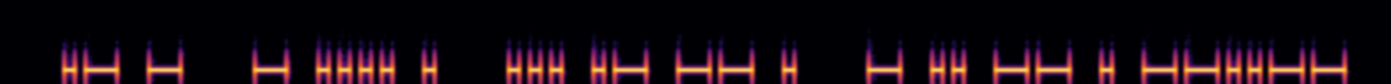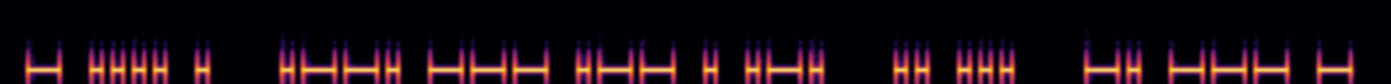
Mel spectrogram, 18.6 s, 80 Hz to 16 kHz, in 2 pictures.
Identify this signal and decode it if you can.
Morse code, heard as a keyed tone, about 17 wpm, 700 Hz. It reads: AT THE SAME TIME, THE POWER IS NOT
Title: Sentences from Top 1500 Words 17wpm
